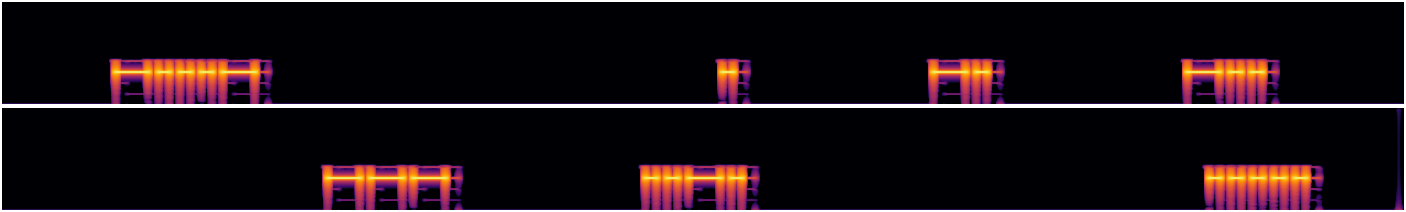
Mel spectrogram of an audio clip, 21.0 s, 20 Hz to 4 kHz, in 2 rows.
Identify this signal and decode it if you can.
Morse code, heard as a keyed tone, about 15 wpm, spaced as for 5 wpm, 750 Hz. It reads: <BT> END OF 5
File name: Morse / 05WPM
